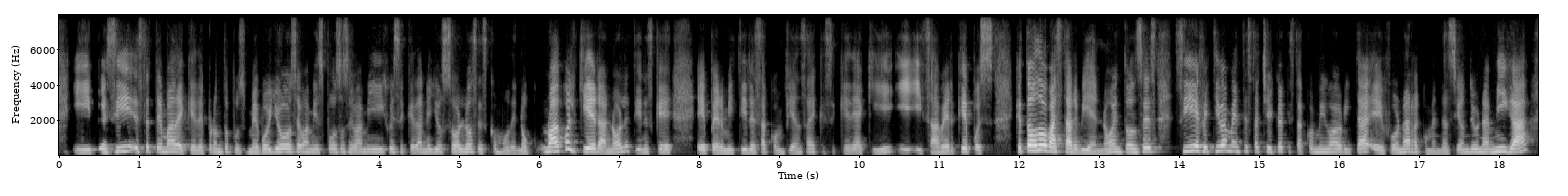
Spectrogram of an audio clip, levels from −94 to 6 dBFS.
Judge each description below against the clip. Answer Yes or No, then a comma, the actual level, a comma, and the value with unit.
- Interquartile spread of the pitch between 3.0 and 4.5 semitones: Yes, average, 3.5 semitones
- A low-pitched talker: No, high, 190 Hz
